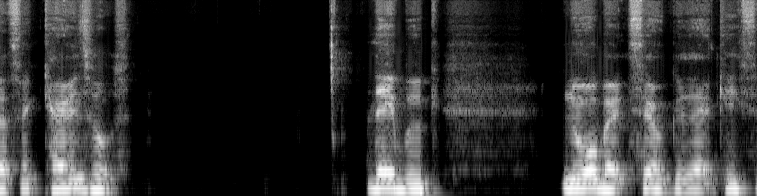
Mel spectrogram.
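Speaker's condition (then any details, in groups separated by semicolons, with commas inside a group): Cerebral palsy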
